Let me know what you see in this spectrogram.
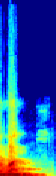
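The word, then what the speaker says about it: one: देखिए ये लिखा है वन इंग्लिश जहां तक बात होती है इंग्लिश में एक ऐसा वर्ड वन एक ऐसा वर्ड है जहां ओ का उच्चारण वा होता है क्या होता है वा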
